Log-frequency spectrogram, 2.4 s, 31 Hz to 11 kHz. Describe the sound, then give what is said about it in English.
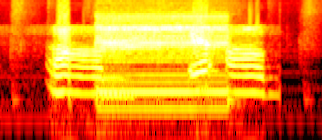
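A quiz game's 7-second timer buzzer sounds loud and steady for about a second and a half, a flat, harsh low-pitched drone rich in overtones, with a voice speaking over its start and end. “There's the 7 second buzzer.”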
